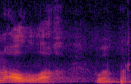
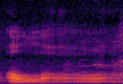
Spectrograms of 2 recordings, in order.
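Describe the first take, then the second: First: Imam's call. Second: Much lower, strained grunt of a flexing man; flexing gym-bro grunt; straining show-off. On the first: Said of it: "Imamnya di depan". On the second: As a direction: push the word out like lifting a weight. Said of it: "Wah, pamer otot". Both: Retold or imitated.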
